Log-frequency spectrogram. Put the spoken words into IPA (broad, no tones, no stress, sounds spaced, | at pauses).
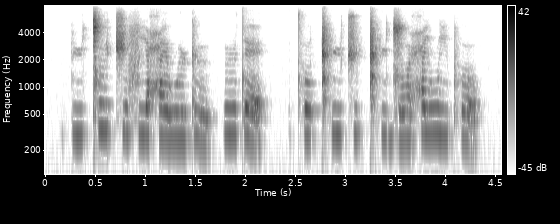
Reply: p y ǀ ɯ t͡ʃ ɯ f i ħ ɛ w ɯ ʈ ɯ | ɯ t̪ ɛ | t̪ʰ o ǁʰ y t͡ʃ y ǁʰ y d͡z o ħ i w i pʰ o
